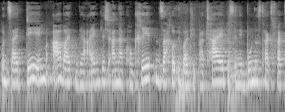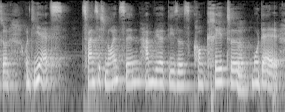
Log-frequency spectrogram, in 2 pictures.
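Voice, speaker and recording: The speech comes at a fairly slow pace with fairly even intonation, set against noticeable background noise. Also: woman, medium pitch for a woman. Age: 40s. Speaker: member of parliament. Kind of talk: interview. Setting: constituency office meeting room.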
